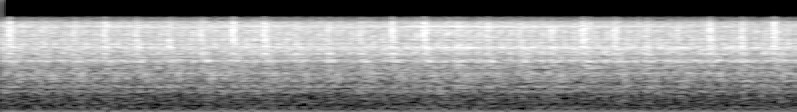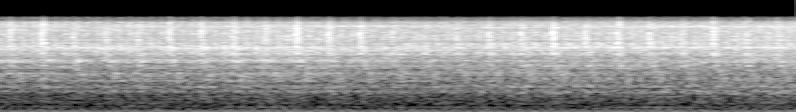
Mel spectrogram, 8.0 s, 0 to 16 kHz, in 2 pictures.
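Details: Nearly new Lincoln MKX, 7,000 miles, at idle: sharp regular ticking knock about three per second, seemingly from the rear of the engine, present since new and worsening; dealer could not hear it, cause unknown.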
